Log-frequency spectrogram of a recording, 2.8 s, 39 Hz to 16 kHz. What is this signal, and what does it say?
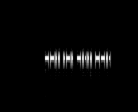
Morse code, heard as a keyed tone, about 42 wpm, 700 Hz. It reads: ZR6Z
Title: DXCC-100 Call Signs - 4 Characters - Repeated 3x - 45wpm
